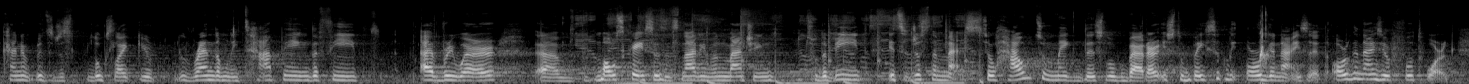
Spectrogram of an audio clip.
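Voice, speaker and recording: A woman's voice: medium pitch, fairly even intonation, normal speed, music in the background. Woman dance teacher chatting thru moves, counting beats under her breath, echoey room. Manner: counts beats softly while demonstrating. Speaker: dance instructor. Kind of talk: casual instructional talk.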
